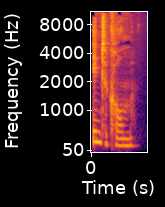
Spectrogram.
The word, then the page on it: intercom: British English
